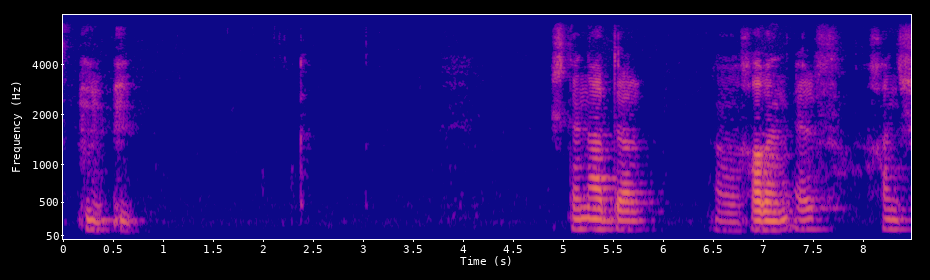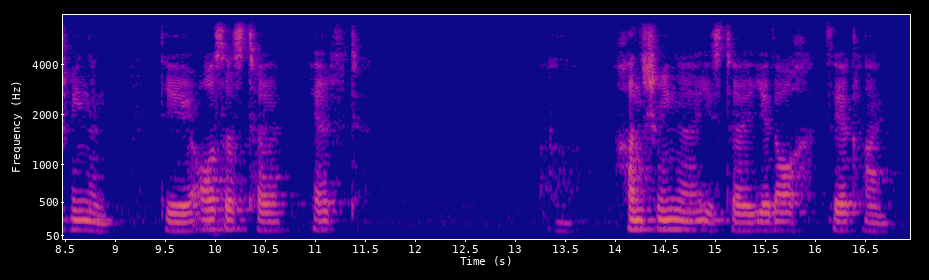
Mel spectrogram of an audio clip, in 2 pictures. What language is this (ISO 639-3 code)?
deu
